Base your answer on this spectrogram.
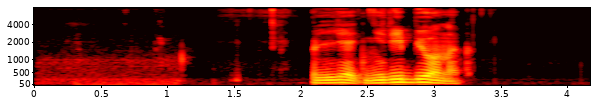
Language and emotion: Russian, angry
